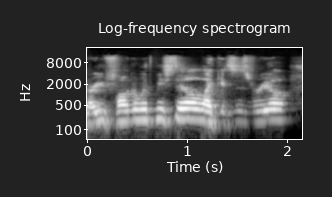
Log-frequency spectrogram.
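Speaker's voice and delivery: high, excited can't-believe-it voice; stunned disbelief. Retold or imitated. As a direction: relive the shock of hearing you got in. Retold stunned disbelief on phone.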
